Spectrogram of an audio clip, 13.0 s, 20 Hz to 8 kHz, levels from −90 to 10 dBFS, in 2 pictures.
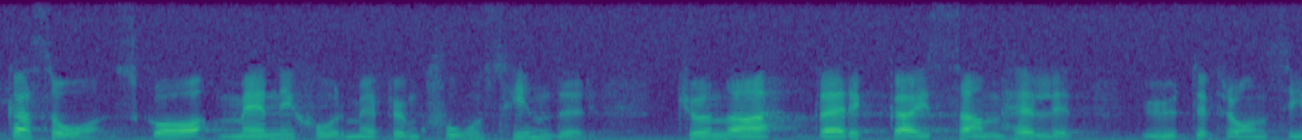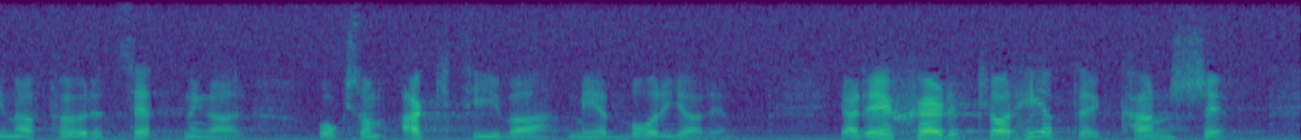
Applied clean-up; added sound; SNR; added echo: none; none; none; none.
